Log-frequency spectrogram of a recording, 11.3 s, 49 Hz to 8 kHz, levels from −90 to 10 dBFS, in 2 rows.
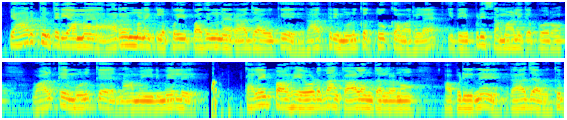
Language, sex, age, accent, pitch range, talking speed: English, male, 30-49, Indian, 120-145 Hz, 130 wpm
